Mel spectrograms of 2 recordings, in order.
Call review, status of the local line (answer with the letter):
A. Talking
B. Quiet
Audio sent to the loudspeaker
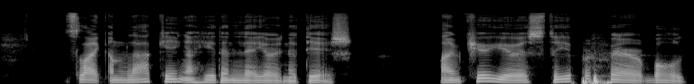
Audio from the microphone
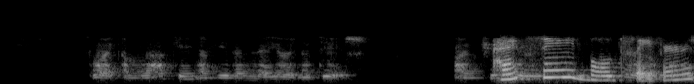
A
